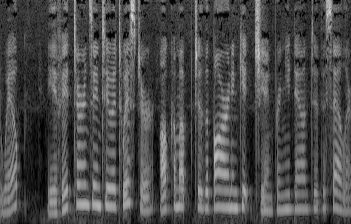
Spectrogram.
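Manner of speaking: put-on unhurried, slow, drawn-out Kansas accent. Looking up at the sky while feeding his animals in a thunderstorm, he speaks in a slow Kansas drawl. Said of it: "in his slow Kansas drawl".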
